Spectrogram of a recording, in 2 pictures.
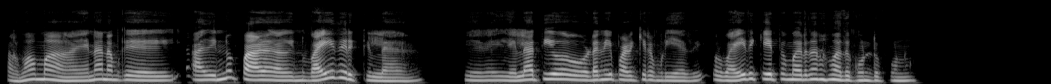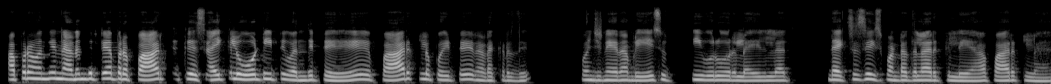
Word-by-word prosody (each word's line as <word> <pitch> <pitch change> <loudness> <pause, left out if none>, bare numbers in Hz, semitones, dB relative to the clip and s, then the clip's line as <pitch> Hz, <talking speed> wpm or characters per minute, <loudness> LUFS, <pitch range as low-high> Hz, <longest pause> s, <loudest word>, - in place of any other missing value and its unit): ஆமாமா. 225 +8 +1 0.3
ஏன்னா 195 +6 0
நமக்கு, 210 -1 -1 0.7
அது 205 +1 0
இன்னும் 270 +5 -1
பல 205 -1 +7 0.5
வயது 285 +11 +3
இருக்குல்ல. 190 -7 -2 0.9
எ - - -4 0.4
எல்லாத்தையும் 225 +5 +2 0.2
ஒடனே 205 +3 +1
பழக்கிட 205 +1 -1
முடியாது. 175 -1 -3 0.2
ஒரு 200 - -3
வயதுக்கு 240 +6 +2
ஏத்தா 235 +1 -5
மாரி 220 -1 +3
தான் 240 -1 +2
நம்ம 220 0 +3
அத 200 - 0
கொண்டு 185 -1 -1
போணும். 175 0 -4 1.5
அப்புறம் 270 +4 +3
வந்து 260 +1 +2
நடந்துட்டு. 245 +2 +2
அப்புறம் 240 -3 +1
பார்க்குக்கு, 240 +2 +3
சைக்கிள் 220 +4 +2
ஓட்டிட்டு 240 0 +1
வந்துட்டு, 195 0 -1 0.5
பார்க்கில 245 +6 +2
போயிட்டு 205 +2 -3
நடக்கிறது. 180 -2 -6 0.6
கொஞ்சம் 200 -2 -2
நேரம் 195 0 +1
அப்படியே 185 0 -1
சுத்தி, 215 +3 -8
ஒரு, 200 - 0
ஒரு 190 -1 -1
லைன்ல. 180 +1 -2 0.5
இந்த 215 - -1
எக்ஸர்சைஸ் 230 -1 -3
பண்ணுறதெல்லாம் 195 -1 0
இருக்கு 185 +1 -7
இல்லையா, 170 -1 -1 0.2
பார்க்கில. 180 -1 -2
205 Hz, 130 wpm, -22 LUFS, 185-235 Hz, 1.5 s, பல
